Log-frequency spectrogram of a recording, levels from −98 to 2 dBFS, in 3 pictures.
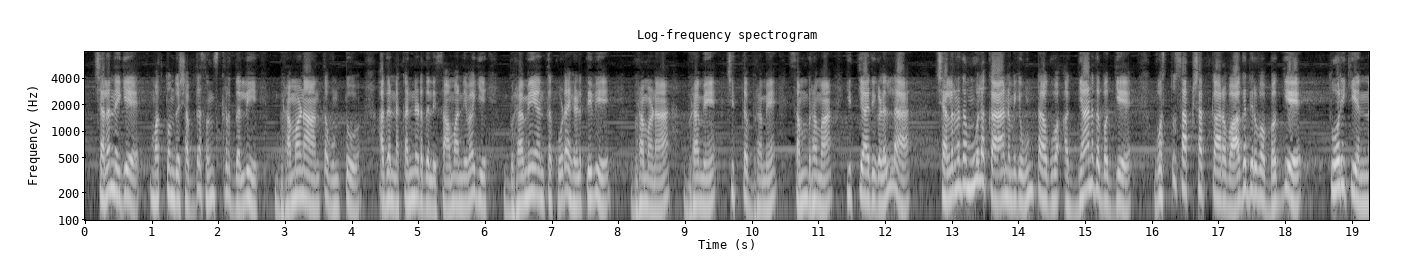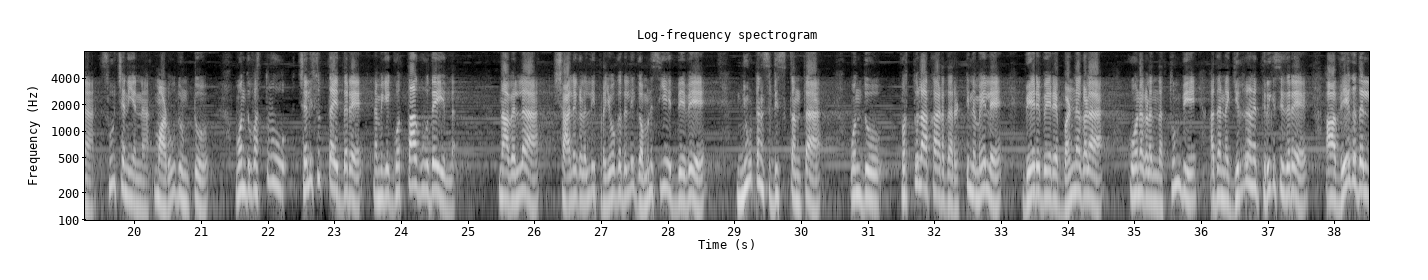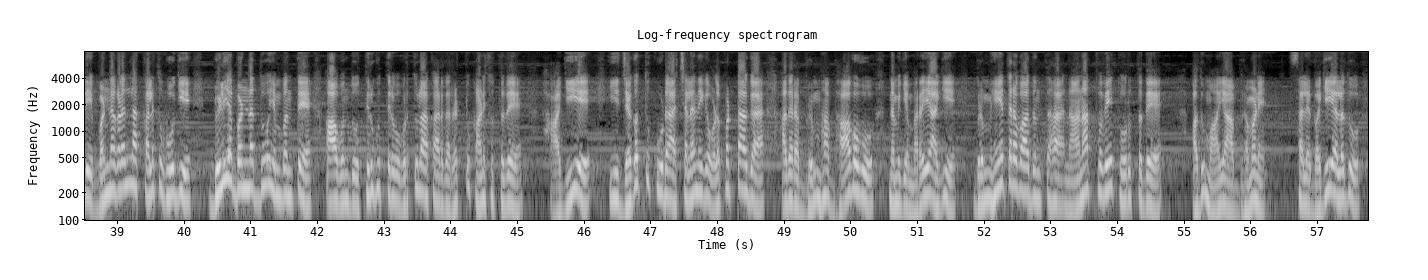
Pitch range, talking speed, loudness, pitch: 150-200 Hz, 95 wpm, -21 LUFS, 170 Hz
